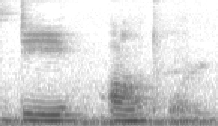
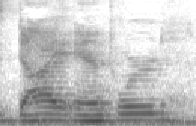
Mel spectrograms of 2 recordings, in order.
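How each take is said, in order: First: The first word sounds like 'dee'. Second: The first word sounds like 'die'. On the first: This is the speaker's preferred way to say the name. The speaker calls it right. "So it's D Antwoord" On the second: This is how most people say the name. The speaker calls it wrong. "People think it's Die Antwoord because it's spelled D I E"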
